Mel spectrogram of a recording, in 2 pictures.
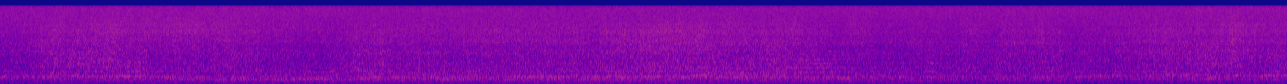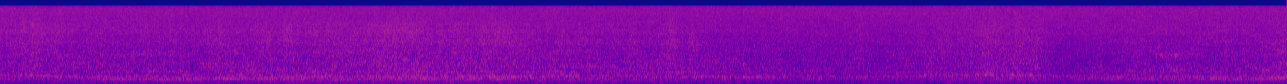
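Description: Dirt-track stock cars' engines running as a pack around the oval: a steady drone whose pitch slowly rises and falls as the cars lap the track.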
